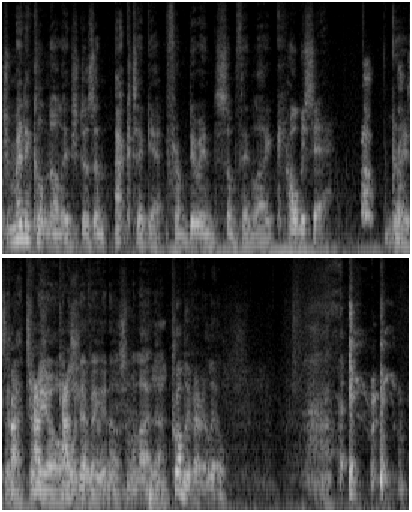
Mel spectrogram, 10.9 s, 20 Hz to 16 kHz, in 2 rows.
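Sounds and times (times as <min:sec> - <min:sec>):
speech: 0:00.0 - 0:04.4, 0:05.1 - 0:08.5
throaty rumble: 0:00.7 - 0:06.6
person coughing: 0:09.8 - 0:10.8.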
